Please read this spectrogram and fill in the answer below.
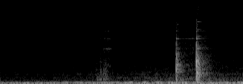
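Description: Dishes clinking: three short clinks of a plate being handled, the last and loudest near the end, over a low steady hum.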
